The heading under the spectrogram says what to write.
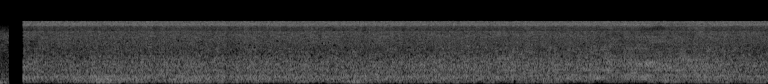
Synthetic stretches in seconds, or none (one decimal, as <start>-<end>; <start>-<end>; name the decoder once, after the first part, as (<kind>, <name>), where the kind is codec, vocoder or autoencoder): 6.0-7.1 (codec, SNAC)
